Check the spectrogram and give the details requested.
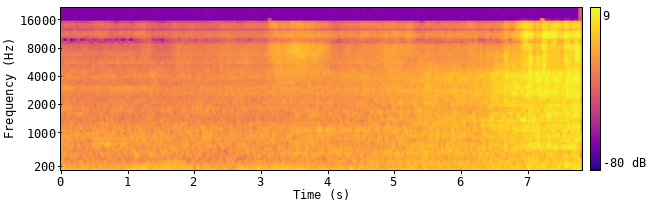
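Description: Long Island Rail Road diesel push-pull train of bilevel coaches approaching: a low rumble that grows louder over the last couple of seconds as wheel-on-rail noise builds.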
